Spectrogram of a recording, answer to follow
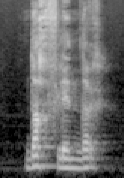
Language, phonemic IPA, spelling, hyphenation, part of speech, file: Dutch, /ˈdɑxˌflɪn.dər/, dagvlinder, dag‧vlin‧der, noun, Nl-dagvlinder.ogg
- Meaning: diurnal butterfly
